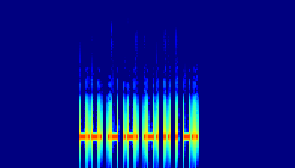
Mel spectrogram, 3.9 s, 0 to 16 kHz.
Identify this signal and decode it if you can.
Morse code, heard as a keyed tone, about 44 wpm, 700 Hz. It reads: CARRIED
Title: ED Suffix - Top 100 Words with Base Words 45wpm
